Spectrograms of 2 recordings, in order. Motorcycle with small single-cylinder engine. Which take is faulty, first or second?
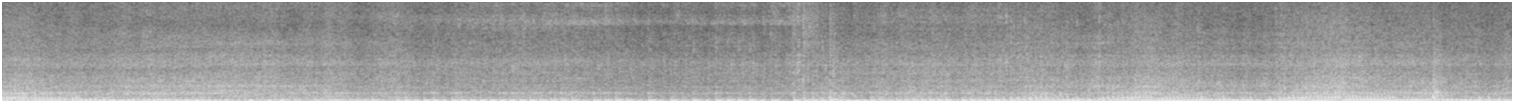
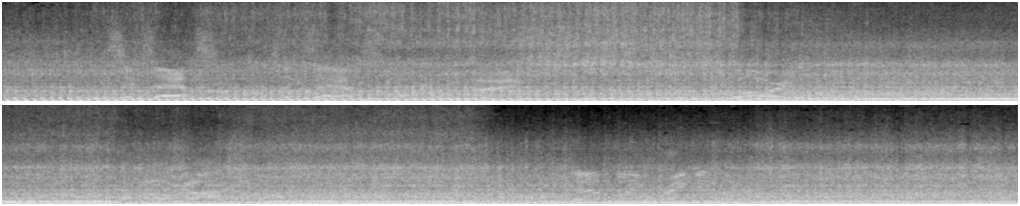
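second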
